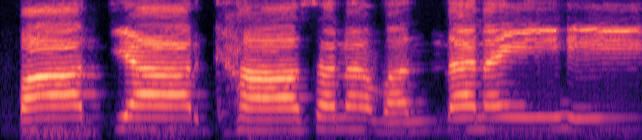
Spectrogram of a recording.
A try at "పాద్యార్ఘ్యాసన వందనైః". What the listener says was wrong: పాద్యార్ఘ్య యావత్ అక్కడ యావత్ కూడా ఉంది.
